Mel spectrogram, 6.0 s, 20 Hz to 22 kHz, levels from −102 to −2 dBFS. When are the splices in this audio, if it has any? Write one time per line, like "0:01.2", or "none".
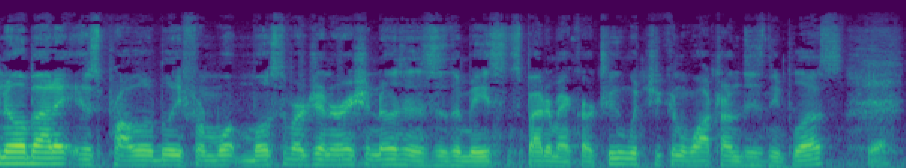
none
